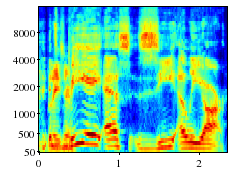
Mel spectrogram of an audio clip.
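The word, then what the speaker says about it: Baszler: butchered her last name it's like Dazzler yeah Shanna blazer blazer blazer bas ZL er yeah yeah yeah that's right now you're thinking about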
